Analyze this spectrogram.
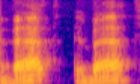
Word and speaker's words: bat: Listen, when you read the A, you don't have to pronounce, o sea, no puedes hacer que sea una E completamente. Recuerda que esa A es una A tirando a E, pero no es una E completa. Es a bat with a round or oval frame.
